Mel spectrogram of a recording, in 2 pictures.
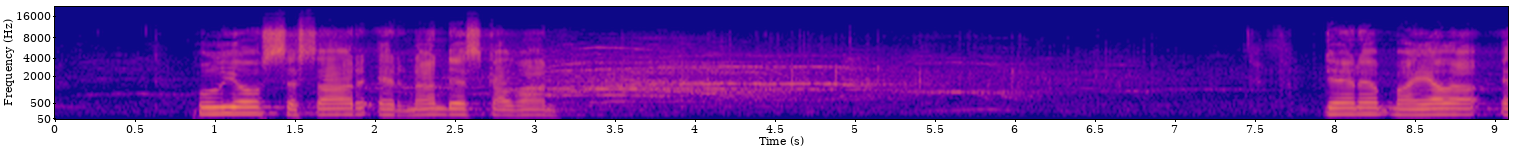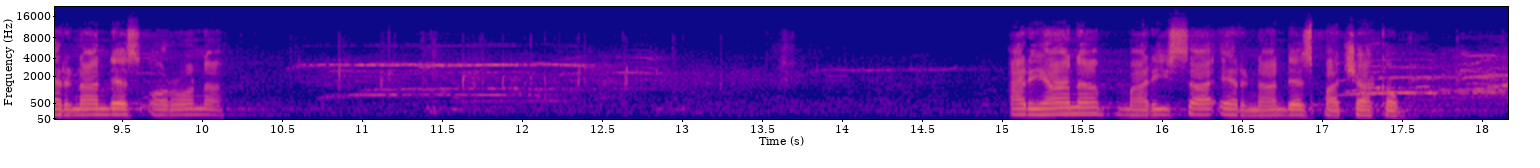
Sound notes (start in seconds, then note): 3.6 crowd cheering; 10.5 crowd cheering; 17.1 crowd cheering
